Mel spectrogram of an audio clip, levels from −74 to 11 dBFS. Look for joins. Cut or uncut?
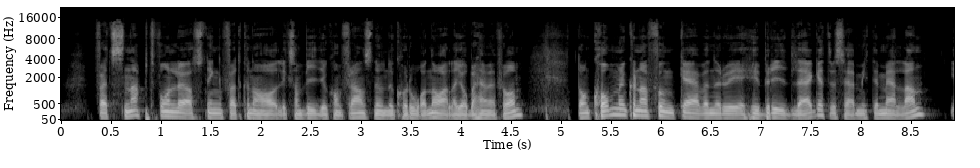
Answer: uncut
